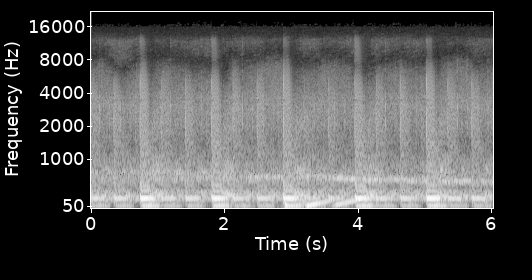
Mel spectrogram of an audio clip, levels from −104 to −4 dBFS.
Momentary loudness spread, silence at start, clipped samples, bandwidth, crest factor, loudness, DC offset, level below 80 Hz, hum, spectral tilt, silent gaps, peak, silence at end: 7 LU; 0 s; under 0.1%; 13 kHz; 14 dB; -16 LUFS; under 0.1%; -24 dBFS; none; -6.5 dB/octave; none; 0 dBFS; 0 s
